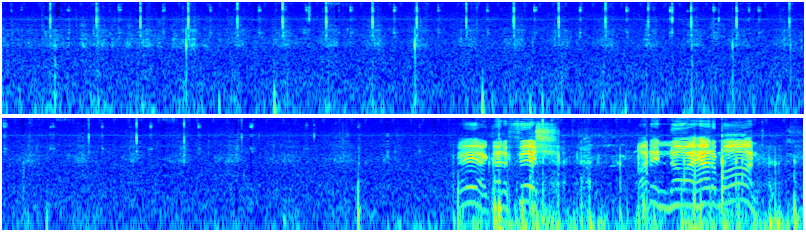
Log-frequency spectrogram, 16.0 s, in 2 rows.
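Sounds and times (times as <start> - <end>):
raindrops ticking: 0.0 - 11.6.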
